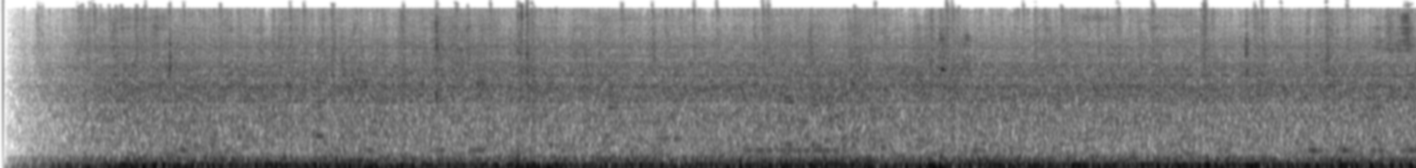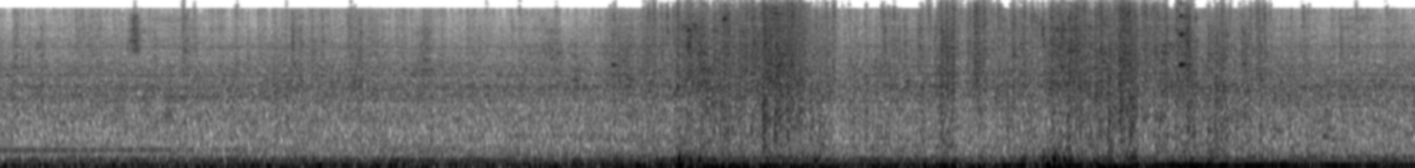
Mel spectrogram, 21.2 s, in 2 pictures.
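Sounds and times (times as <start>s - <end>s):
car in Essaouira: 0.0s - 21.2s.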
